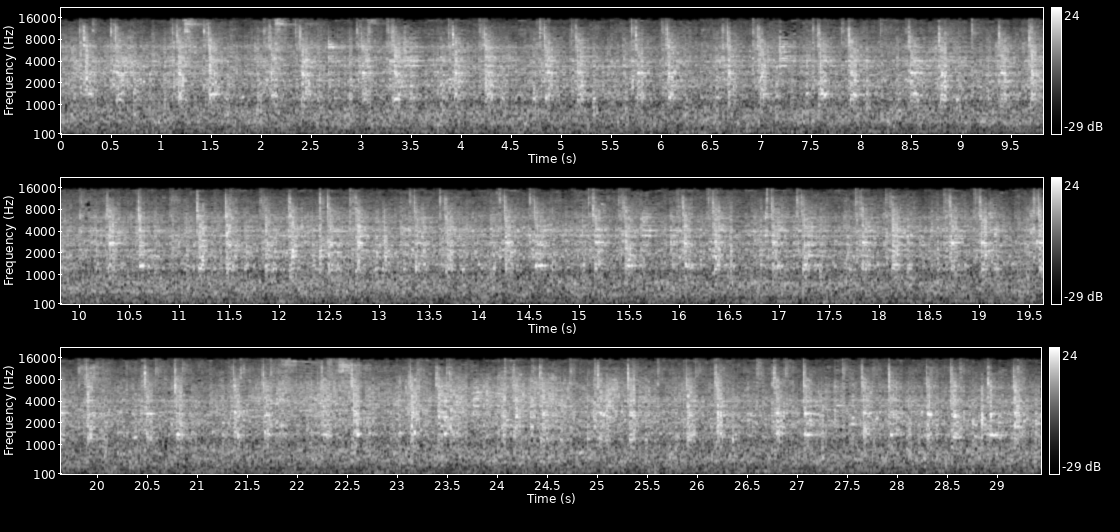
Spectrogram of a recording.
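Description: Long freight train of silo-type bulk cement wagons rolling past close by at speed: a steady rush of wheels on rail with a rapid clatter of clicks over the rail joints and a faint steady ring.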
